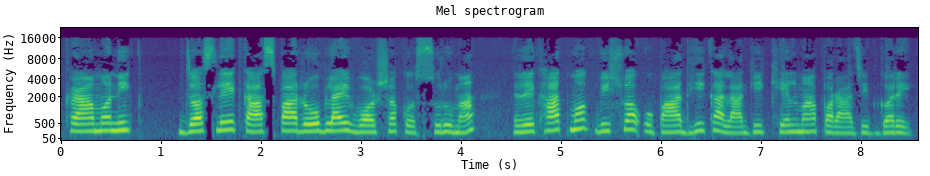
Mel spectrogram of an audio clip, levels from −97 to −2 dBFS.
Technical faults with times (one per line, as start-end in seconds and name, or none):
none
